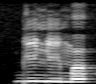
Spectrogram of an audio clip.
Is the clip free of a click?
yes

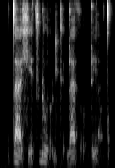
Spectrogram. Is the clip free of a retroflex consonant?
no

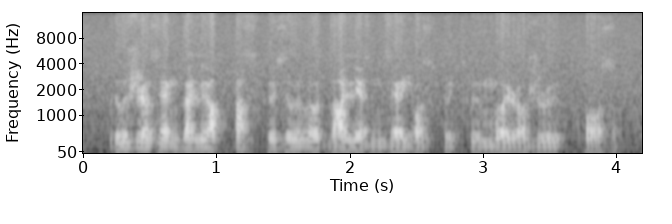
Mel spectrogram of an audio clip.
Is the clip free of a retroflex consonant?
no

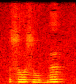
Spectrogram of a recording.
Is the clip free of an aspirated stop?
yes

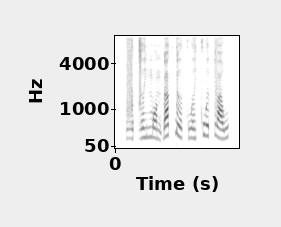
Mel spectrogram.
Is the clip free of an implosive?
no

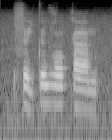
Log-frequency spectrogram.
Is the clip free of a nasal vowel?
yes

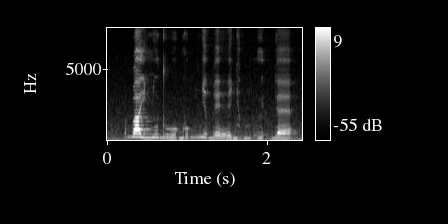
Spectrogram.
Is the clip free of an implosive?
yes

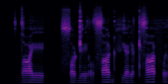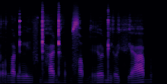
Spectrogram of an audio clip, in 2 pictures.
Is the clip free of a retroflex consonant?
no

